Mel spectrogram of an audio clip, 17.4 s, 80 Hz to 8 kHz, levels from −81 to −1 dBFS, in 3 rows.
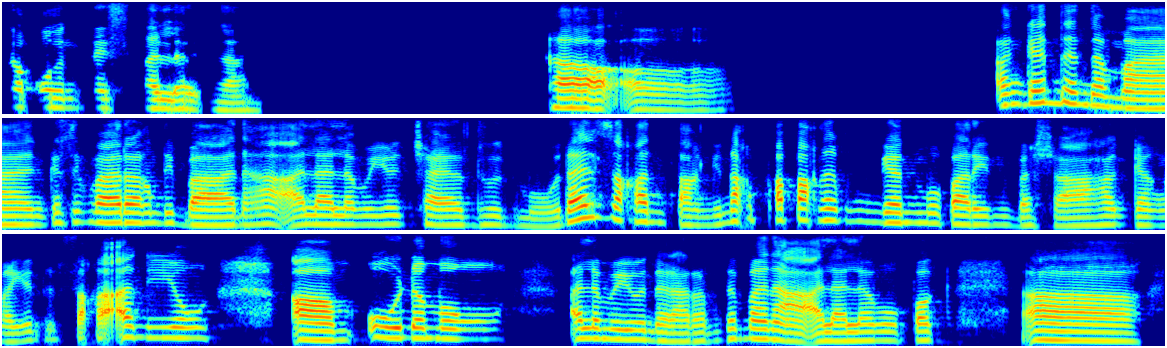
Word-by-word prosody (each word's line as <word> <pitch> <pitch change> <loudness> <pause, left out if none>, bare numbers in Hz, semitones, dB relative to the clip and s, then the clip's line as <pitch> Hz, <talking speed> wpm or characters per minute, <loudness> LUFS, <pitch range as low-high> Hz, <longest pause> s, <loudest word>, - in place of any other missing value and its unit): sa 210 - -5
contest 195 -1 -8
talaga. 170 -4 -4 1.5
Ah, 195 -3 +5
oh. 155 -1 -7 1.3
Ang 255 +3 -1
ganda 290 0 +2
naman. 180 -7 +1
Kasi 220 +5 -10
parang 220 -1 +5
'di 215 - -8
ba 170 -2 +3
naaalala 180 0 -1
mo - - -8
'yong 185 0 -9
childhood 175 -1 -4
mo 145 0 -11
dahil 295 - +4
sa 285 - +1
kantang 225 -8 -2
'yun. 185 - -11
Nakapapakinggan 245 -4 0
mo 210 - -6
pa 185 -2 +2
rin 175 0 -6
ba 165 - -6
siya 160 +1 -3
hanggang 175 -1 -8
ngayon, 170 +4 -7
at 195 - -20
saka - - +1
ano 245 -1 +2
'yong, 235 0 -4 0.5
um, 190 -2 +8
una 235 -1 +2
mong 215 -2 -1 0.5
alam 220 0 +1
mo 210 - -2
'yon 200 -2 -3
nararamdaman 175 +6 -1
naaalala 175 -1 +2
mo 180 - -4
'pag, 185 0 -2 0.4
ah, 180 -3 +4
185 Hz, 150 wpm, -22 LUFS, 175-220 Hz, 1.5 s, um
